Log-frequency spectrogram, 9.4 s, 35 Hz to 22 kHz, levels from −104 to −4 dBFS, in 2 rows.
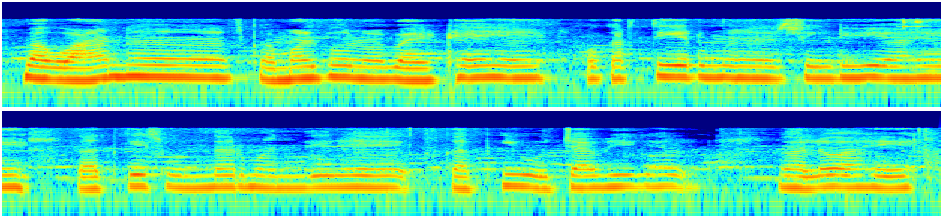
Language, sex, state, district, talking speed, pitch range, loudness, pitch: Chhattisgarhi, female, Chhattisgarh, Raigarh, 145 wpm, 200-220 Hz, -31 LUFS, 210 Hz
